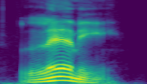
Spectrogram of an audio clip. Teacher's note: The T-sound in let often gets dropped or assimilated before the M of me, and the vowel sound in me might weaken slightly. It just flows much more easily as lemmy.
